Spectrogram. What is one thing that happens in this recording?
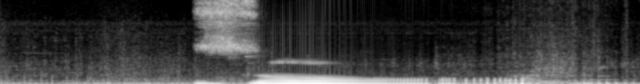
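A large creature lets out a falling roar.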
